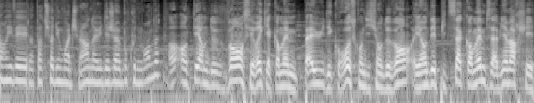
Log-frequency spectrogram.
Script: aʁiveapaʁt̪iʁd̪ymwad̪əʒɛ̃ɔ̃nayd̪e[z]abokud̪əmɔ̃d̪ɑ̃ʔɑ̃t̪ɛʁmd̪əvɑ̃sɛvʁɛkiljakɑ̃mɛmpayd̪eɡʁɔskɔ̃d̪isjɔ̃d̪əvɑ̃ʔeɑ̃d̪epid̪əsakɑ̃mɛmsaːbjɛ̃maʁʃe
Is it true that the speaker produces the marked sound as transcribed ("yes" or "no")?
no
